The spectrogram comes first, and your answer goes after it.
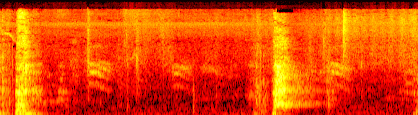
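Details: Labrador Retriever named Appu giving two loud, deep, single barks about four seconds apart, each a short harsh burst with a quick fade; quieter faint sounds fill the gap between them.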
